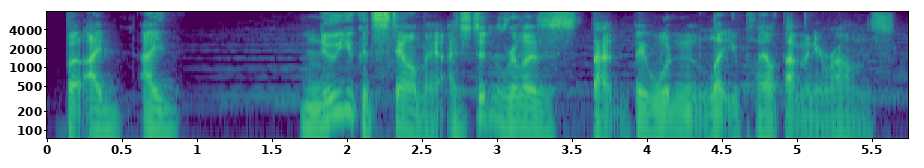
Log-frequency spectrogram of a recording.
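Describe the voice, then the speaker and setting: A man live streaming a game, chatting casually with viewers in an easygoing, rambling way and reading comments aloud. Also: low-pitched. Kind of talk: casual chat with viewers while gaming.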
